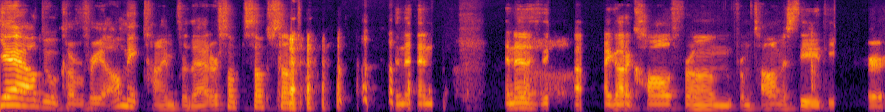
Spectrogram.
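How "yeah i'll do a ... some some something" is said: put-on, pointedly sarcastic tone. Guest recalls answering a direct message, retelling a sarcastic reply. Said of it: "I was pretty sarcastic on the D M".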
